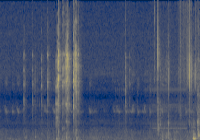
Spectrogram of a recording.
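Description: Light clicking and clattering of makeup tools, a brush and an eyeshadow palette, being handled and tapped. There is a quick cluster of sharp clicks about a second in and a few more near the end.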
